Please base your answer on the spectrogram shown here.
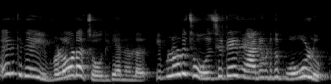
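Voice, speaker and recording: A woman's voice: sits high, sing-song, very fast, darkish tone. A woman voicing a brash young man who confronts and accuses others, in a raised, insistent voice. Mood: accusing.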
